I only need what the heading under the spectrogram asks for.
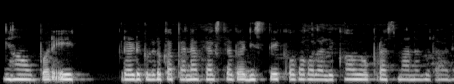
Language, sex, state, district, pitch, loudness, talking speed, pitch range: Hindi, female, Delhi, New Delhi, 230 Hz, -15 LUFS, 235 wpm, 225-235 Hz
